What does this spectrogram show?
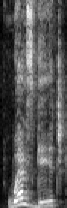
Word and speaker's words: Wasgij: ça que ça s'écrit was gidge alors faut vraiment prononcer le J moi on a souvent prononcé was was GID mais c'est was gidge la compagnie was GID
